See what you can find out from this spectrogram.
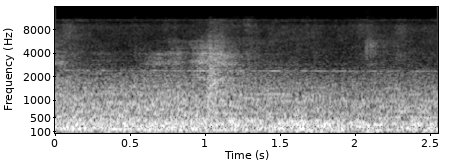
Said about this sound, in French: Oui, on va juste attendre que l'avion... passe, voilà.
